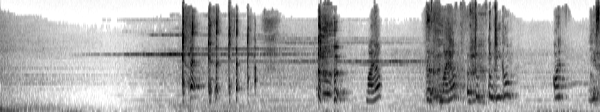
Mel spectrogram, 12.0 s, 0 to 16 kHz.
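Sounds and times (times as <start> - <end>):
woman coughing: 3.6 - 5.3, 6.3 - 7.0, 8.5 - 10.0.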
